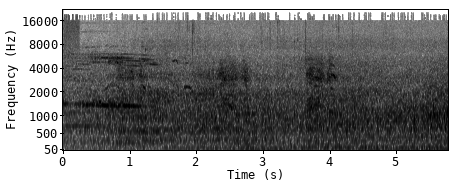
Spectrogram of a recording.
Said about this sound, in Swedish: I ljudkonstverket så finns det också olika ljud från till exempel tuppar och måsar och havet som blandas med den gråa höstdagens verkliga ljud när sträck med fåglar drar förbi och flyger söderut från Trelleborg.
